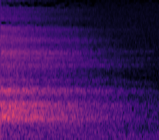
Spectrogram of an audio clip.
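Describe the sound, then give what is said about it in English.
A single slow, deep breath out, soft and airy, gradually fading over about a second and a half, with no talking. “And breathing out.”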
